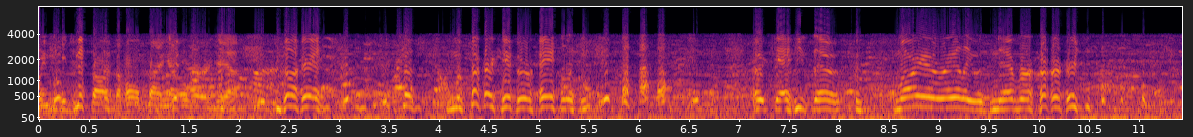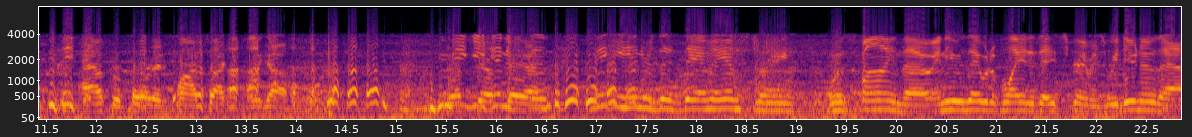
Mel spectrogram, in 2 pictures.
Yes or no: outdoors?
yes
